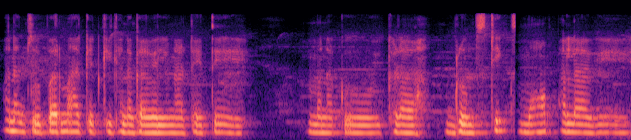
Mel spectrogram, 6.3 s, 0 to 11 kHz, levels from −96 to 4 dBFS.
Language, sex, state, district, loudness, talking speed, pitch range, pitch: Telugu, female, Telangana, Nalgonda, -20 LUFS, 105 wpm, 180-205 Hz, 190 Hz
